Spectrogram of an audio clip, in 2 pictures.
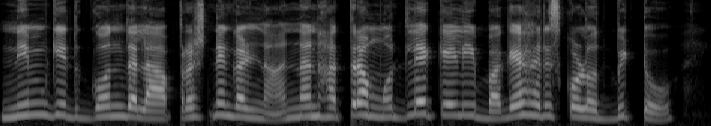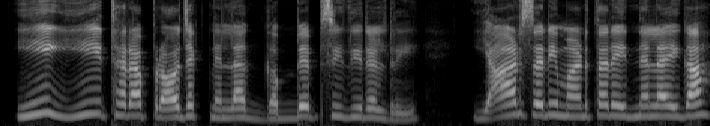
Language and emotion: Kannada, angry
